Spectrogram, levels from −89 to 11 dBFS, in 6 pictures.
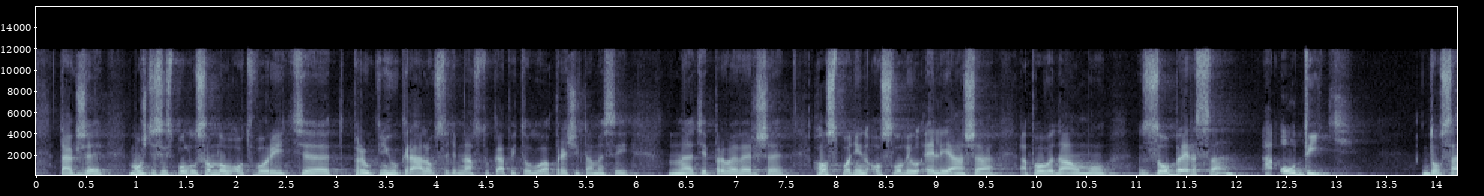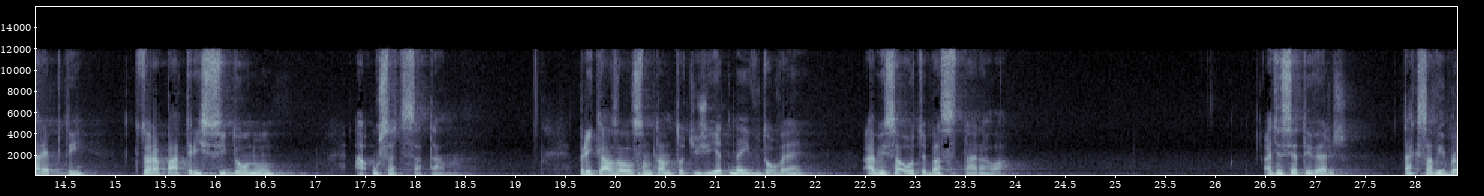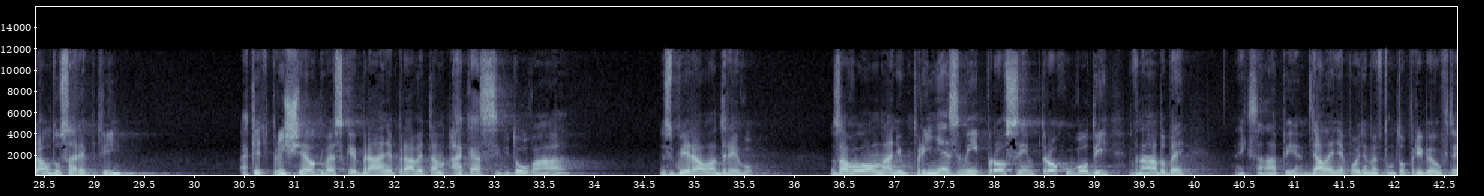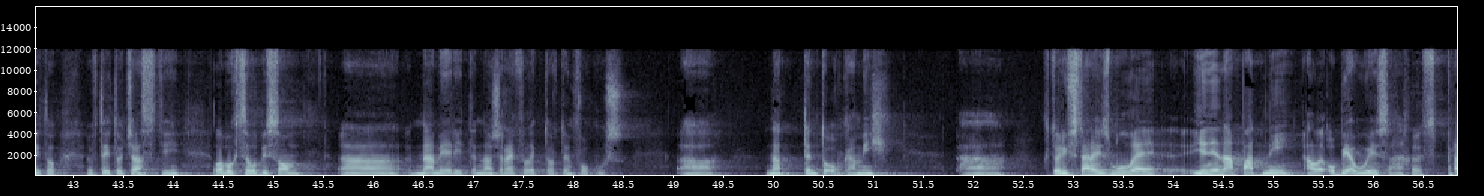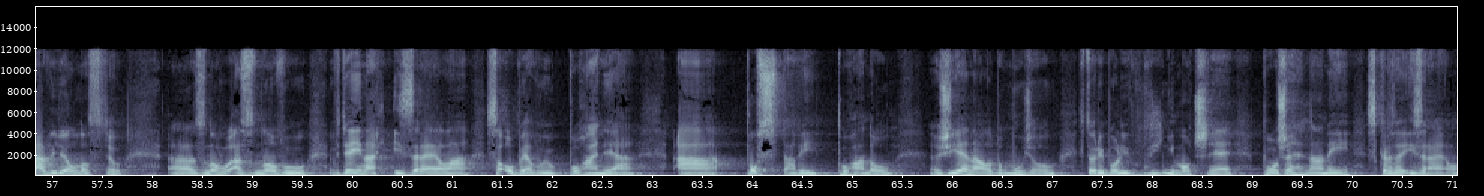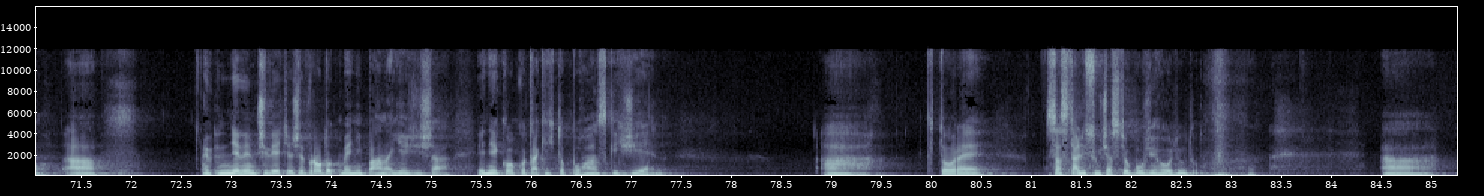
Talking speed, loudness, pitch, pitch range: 115 wpm, -19 LUFS, 155 Hz, 140-190 Hz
